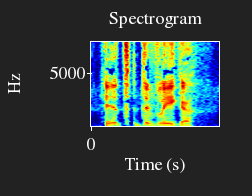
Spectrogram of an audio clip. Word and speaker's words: Geert de Vlieger: If you have to pronounce it in Dutch, and then it's Geert de Vlieger. – Geert de Vlieger.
